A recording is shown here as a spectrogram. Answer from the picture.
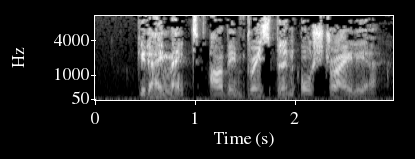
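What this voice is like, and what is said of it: Attempted Australian accent. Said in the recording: “That was supposed to be my Australian accent.”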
